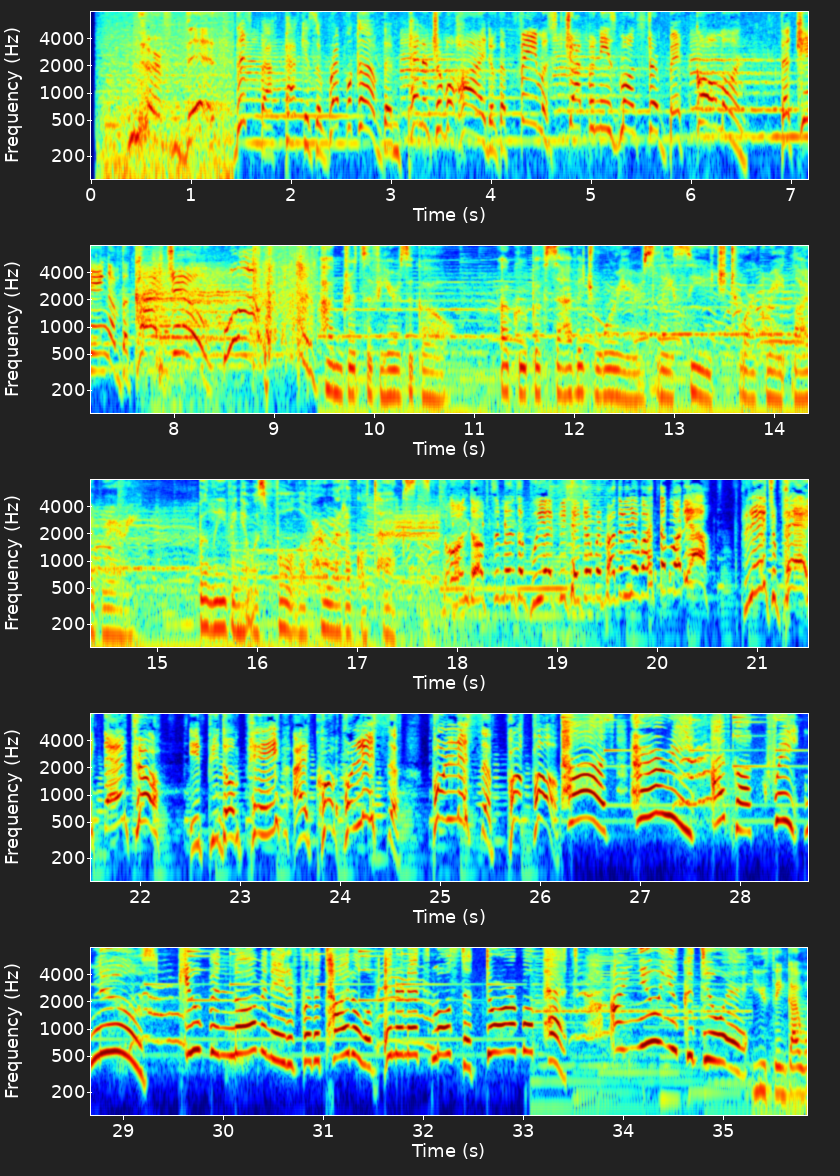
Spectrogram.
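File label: animation female, Voice Over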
